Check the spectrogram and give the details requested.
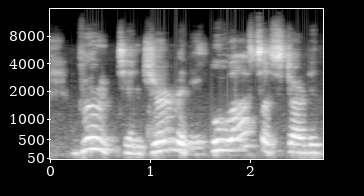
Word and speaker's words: Wundt: Number three is Boot and that is spelled with a W. Boot in Germany who also started the first psychology lab.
